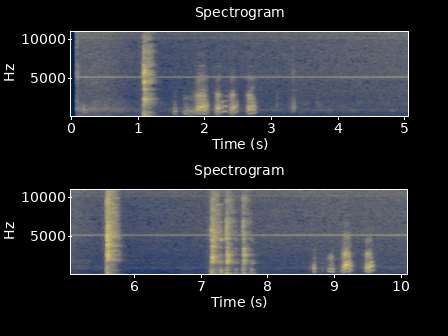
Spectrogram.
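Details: Cough, recorded to show a cat's reaction to it.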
